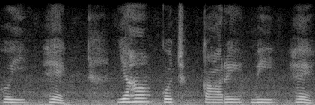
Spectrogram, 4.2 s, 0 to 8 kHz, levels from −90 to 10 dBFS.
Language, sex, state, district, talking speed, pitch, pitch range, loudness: Hindi, female, Madhya Pradesh, Dhar, 100 wpm, 215 Hz, 205-225 Hz, -17 LUFS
